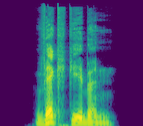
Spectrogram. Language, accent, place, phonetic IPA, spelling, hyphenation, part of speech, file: German, Germany, Berlin, [ˈvɛkˌɡeːbn̩], weggeben, weg‧ge‧ben, verb, De-weggeben.ogg
- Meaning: 1. to give away 2. to take away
